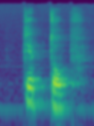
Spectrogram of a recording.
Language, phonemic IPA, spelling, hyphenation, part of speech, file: Dutch, /ˈtɪp.tɔp/, tiptop, tip‧top, adjective / adverb, Nl-tiptop.ogg
- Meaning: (adjective) excellent, fantastic; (adverb) tiptop, excellently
